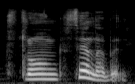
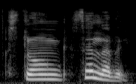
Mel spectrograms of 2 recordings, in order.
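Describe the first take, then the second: The two takes are said the same way.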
